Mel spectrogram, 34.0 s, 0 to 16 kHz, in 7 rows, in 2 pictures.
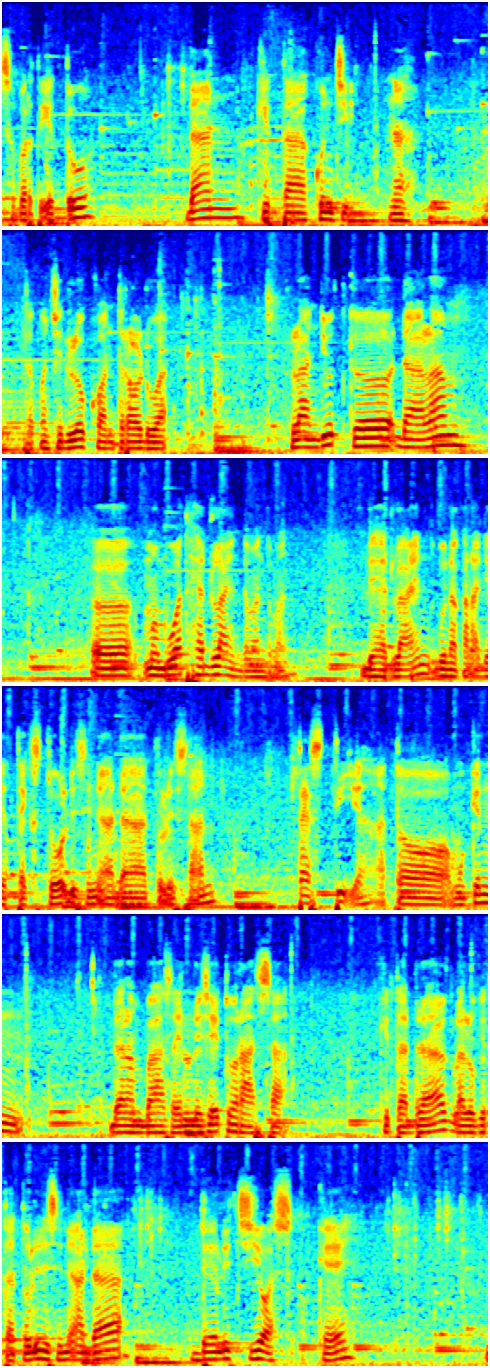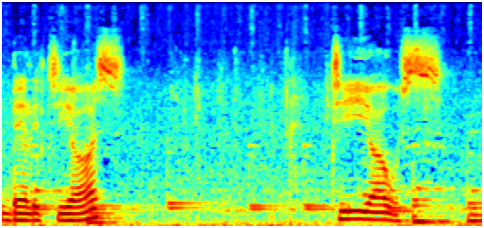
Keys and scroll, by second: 4.9 ctrl+z, 5.9 ctrl+2, 13.6 t, 15.9-17.9 typing, 18.3 Escape, 24.4 ctrl+a, 24.9-29.8 typing, 26.7 ctrl+a, 31.8-33.9 typing.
